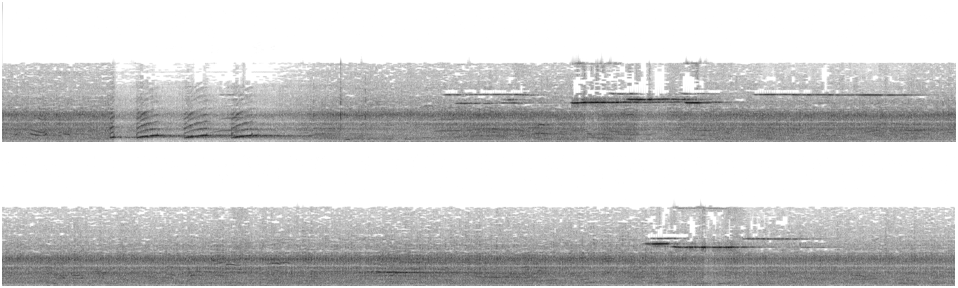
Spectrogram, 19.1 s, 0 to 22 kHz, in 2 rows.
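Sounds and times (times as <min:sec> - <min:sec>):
crowd chatter: 0:00.0 - 0:19.0
fire truck engine running: 0:00.0 - 0:19.0.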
